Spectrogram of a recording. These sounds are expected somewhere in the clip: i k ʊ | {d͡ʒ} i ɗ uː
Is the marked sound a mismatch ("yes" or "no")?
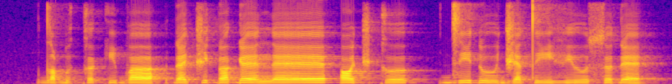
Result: yes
